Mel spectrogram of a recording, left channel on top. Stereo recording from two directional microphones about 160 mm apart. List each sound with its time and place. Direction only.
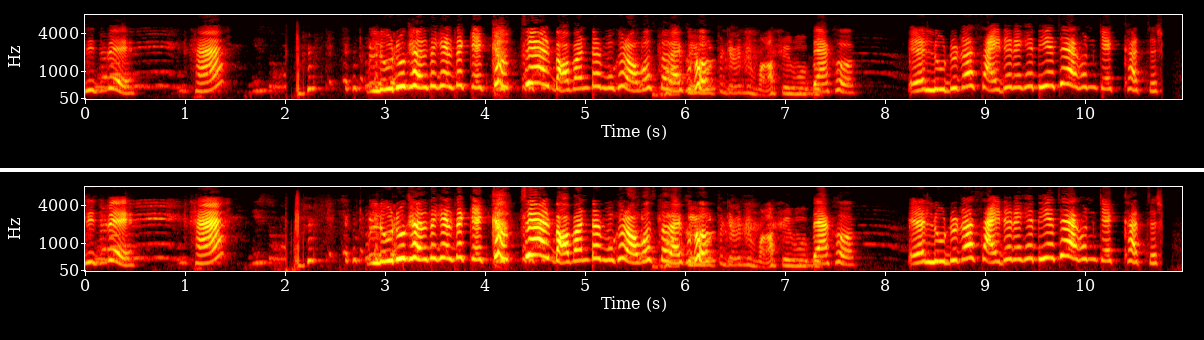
0.0 s a sound: 5° left (ahead or behind)
1.0 s a woman's voice: 5° left (ahead or behind)
2.8 s a woman's voice: 5° right (ahead or behind)
6.3 s a man's voice: 15° left (ahead or behind)
7.3 s a woman's voice: 5° right (ahead or behind)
